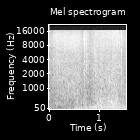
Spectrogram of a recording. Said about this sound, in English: Crackling fire? Check.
